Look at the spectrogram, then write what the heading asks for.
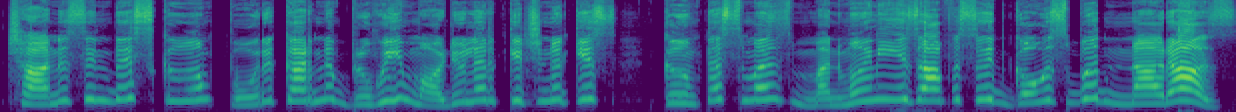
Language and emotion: Kashmiri, angry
